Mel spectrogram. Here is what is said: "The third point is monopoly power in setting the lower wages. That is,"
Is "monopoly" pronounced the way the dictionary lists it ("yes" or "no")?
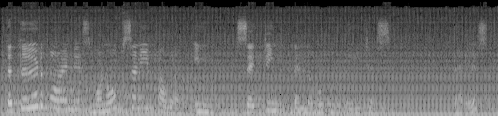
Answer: no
